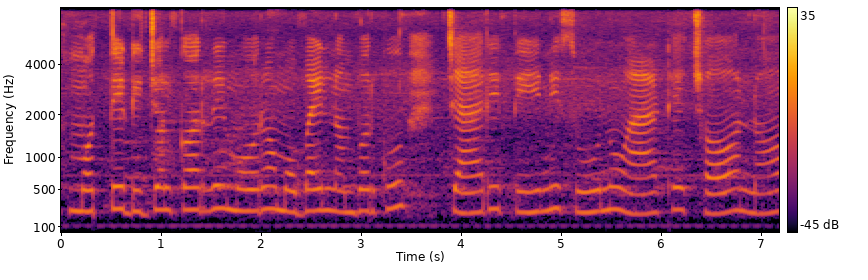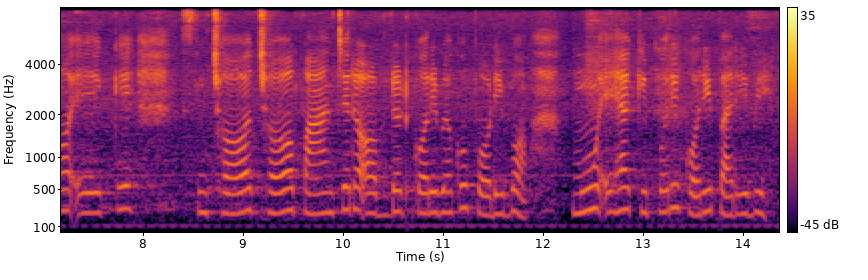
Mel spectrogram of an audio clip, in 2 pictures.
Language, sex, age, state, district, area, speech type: Odia, female, 30-45, Odisha, Sundergarh, urban, read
